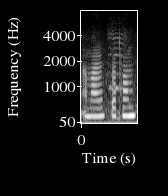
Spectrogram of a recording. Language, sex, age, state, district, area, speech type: Assamese, female, 30-45, Assam, Nalbari, rural, spontaneous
